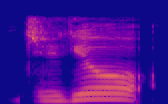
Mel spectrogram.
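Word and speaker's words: 授業: 수업은 주교 수 또 발음에 주의해야 해요 앞에는 짧고 뒤에는 길어요 같이 읽어 볼게요 주교 잘하셨어요 그럼 수업이 주교가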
